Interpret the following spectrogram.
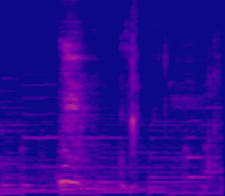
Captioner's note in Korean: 킁킁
